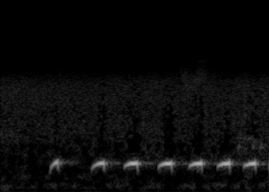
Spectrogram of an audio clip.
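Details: White-eared brown dove, known locally as alimokon, recorded on a cage-trap outing. Seven soft, hollow coos repeat at an even pace, each swelling slightly before fading.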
